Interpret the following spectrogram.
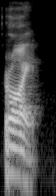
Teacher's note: So the real pronunciation is roy, the throat closed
